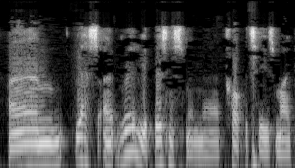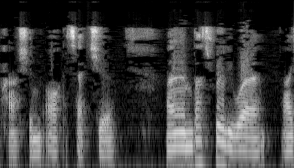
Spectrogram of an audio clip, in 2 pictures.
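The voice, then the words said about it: Northwest English, Liverpool-like accent. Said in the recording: “My accent is not far from Liverpool. So obviously everybody thinks that I'm from the same place as the Beatles”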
